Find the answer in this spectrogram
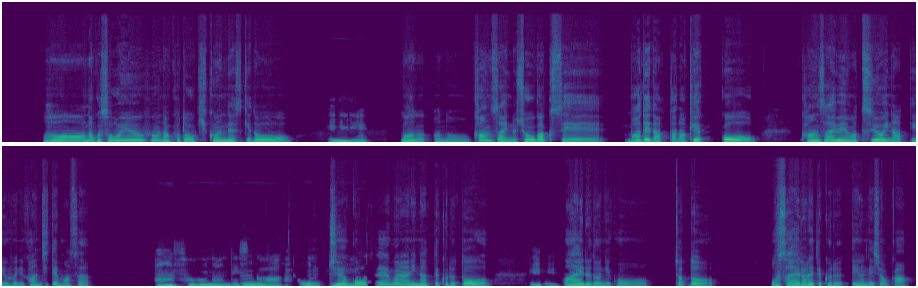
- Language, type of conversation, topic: Japanese, podcast, 方言や地元の言葉を、今も使っていますか？
- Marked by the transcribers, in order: distorted speech; other background noise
